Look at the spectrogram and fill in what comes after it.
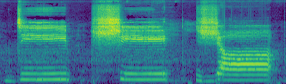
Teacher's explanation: زبان کے درمیان ہے، آپ اٹھا کے اوپر تالو سے لگائیں، تالو کے درمیان والے سے جیم، شین، یا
